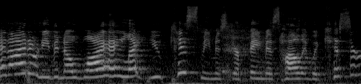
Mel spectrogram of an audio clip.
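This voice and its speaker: A woman does a squeaky, put-on character voice at an extremely high pitch and very fast pace, swinging widely in pitch, over clear background noise. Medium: stage play. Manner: chattering, flustered.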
